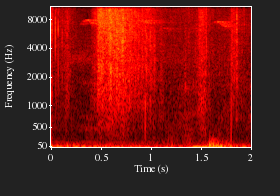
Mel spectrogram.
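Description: Footsteps through dry fallen leaves on a forest floor, the leaf litter rustling under each step, the heaviest step about three-quarters of the way in.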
